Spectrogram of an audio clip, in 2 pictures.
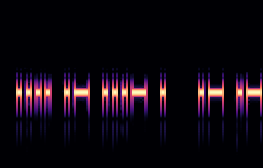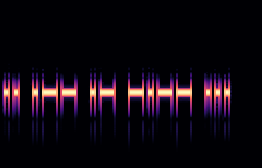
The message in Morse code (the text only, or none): HAVE ALWAYS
